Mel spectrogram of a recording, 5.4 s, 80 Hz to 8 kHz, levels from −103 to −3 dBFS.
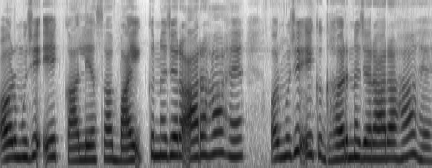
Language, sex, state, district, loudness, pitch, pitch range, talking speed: Hindi, female, Odisha, Sambalpur, -16 LUFS, 280 Hz, 250-305 Hz, 200 wpm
